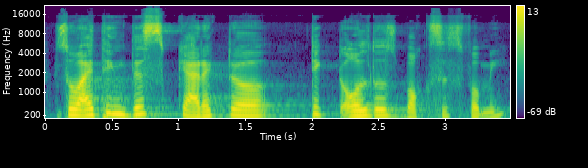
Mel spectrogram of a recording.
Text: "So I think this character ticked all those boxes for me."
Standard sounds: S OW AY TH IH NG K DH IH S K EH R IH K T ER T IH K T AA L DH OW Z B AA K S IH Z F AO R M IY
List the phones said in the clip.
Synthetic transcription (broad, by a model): S OW AY T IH NG K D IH S K EH R IH K T ER T IH K T AA L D OW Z B AA K S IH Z F AO R M IY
